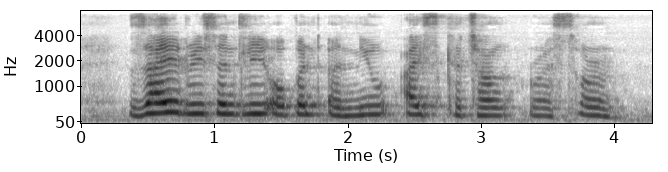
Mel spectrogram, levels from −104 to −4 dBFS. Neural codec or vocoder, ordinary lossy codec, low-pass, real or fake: codec, 16 kHz, 16 kbps, FunCodec, trained on LibriTTS, 50 frames a second; none; 7.2 kHz; fake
